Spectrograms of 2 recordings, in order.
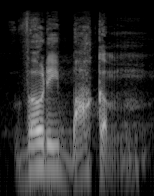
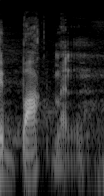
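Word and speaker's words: Voddie Baucham: Just like I had to practice Vodi Bakum. Most people say Bachman. It's not.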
